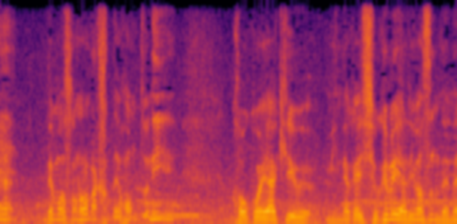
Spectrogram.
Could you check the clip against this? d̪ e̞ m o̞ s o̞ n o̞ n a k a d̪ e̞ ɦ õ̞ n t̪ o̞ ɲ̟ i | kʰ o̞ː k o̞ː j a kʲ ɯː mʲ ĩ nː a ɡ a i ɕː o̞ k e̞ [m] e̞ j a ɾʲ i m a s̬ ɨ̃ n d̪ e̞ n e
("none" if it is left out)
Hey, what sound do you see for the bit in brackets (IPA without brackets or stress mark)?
m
